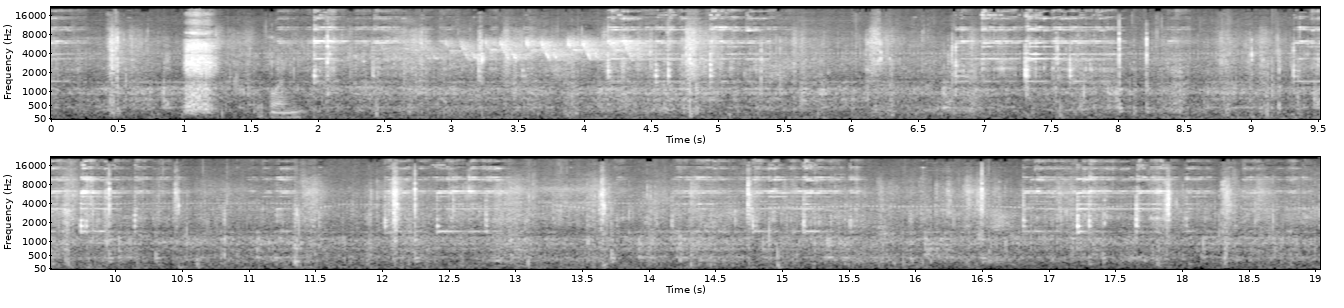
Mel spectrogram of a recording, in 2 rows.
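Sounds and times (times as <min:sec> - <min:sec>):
footsteps crunching on leaves and twigs: 0:00.0 - 0:19.0
faint high steady tones: 0:01.8 - 0:05.8, 0:09.2 - 0:19.0.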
